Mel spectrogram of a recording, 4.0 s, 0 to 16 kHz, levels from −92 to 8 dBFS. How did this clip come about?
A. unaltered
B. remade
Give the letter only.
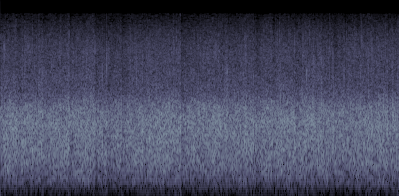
A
